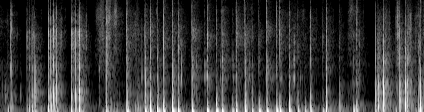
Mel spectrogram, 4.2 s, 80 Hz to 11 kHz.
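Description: Fingertips and nails tap and scratch the faces of a small, hollow, white cardboard AirPods Pro product box close to the mic. About 25 quick, dull, hollow taps come in a fast irregular run, mostly low and thumpy with faint scratchy brightness. Each tap dies almost instantly with no ring.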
